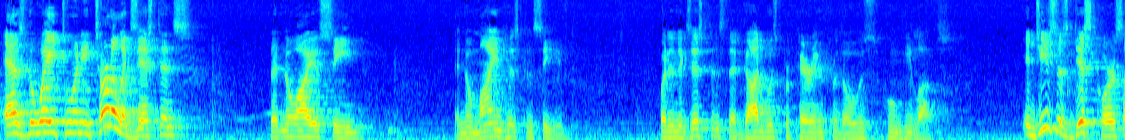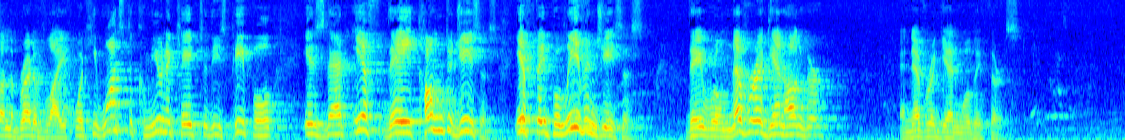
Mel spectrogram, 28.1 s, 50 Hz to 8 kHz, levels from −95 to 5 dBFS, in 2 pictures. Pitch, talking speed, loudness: 150 Hz, 145 wpm, -31 LUFS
